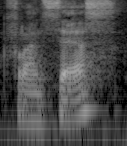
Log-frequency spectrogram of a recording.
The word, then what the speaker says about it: francés: Francés, the accent is on the last syllable.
